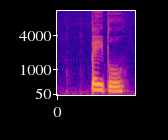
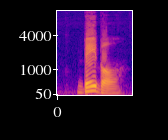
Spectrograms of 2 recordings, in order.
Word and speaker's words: Babel: as those so this is the British one Babel Babel and then Babel that's the American but then there's also Babel Babel okay yeah so we can now I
